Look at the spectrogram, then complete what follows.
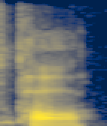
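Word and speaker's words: Pahl: And Wes Paul, a punter out of Oklahoma State. And that's how you pronounce his last name, even though it's P-A-H-L. And it's not Les Paul like a guitar.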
